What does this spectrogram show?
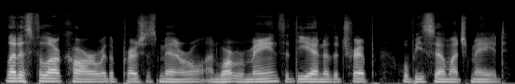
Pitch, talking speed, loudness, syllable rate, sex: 125 Hz, 270 wpm, -21 LUFS, 5.6 syllables/s, male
